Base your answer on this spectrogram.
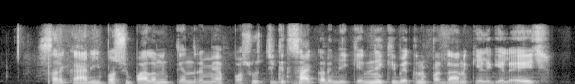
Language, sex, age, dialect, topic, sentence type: Maithili, male, 25-30, Southern/Standard, agriculture, statement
